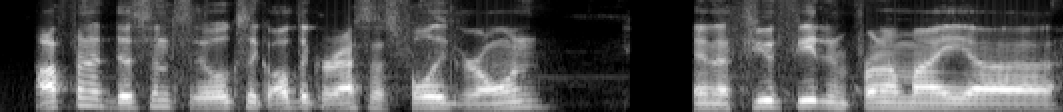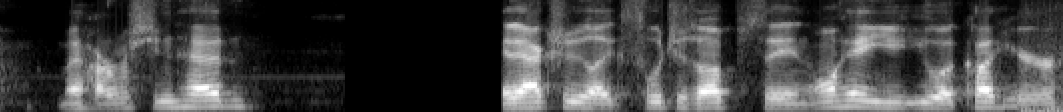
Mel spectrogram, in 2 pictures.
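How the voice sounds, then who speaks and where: This man, with a Canadian accent, has a fairly high pitch and leaves long, frequent pauses. The recording is very clean, with a silent background. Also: fairly even intonation, moderate pace. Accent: sounds Canadian. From northern Wisconsin, near Upper Michigan. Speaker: gaming livestream co-player. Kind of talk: casual chat during gameplay livestream. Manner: halting.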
